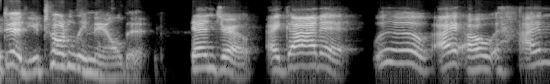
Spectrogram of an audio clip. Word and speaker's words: Gendreau: Today I have Gendreau on. did I say it right? Yeah, you did. You totally nailed it. Gendreau, I got it.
